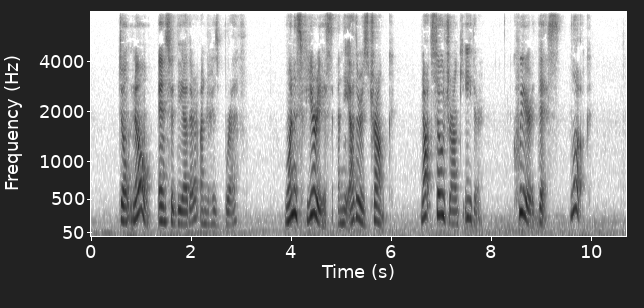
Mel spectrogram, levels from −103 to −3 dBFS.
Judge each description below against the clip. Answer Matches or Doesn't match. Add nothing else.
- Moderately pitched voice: Doesn't match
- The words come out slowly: Matches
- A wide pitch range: Matches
